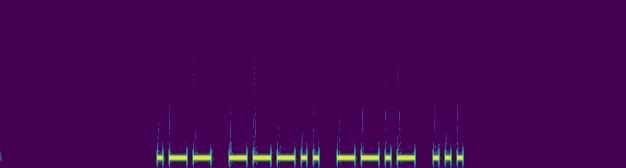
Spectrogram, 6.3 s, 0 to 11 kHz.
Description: Morse code, heard as a keyed tone, about 20 wpm, 700 Hz. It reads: W8QS
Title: Speed Racing - USA 1x2 Call Signs 17wpm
